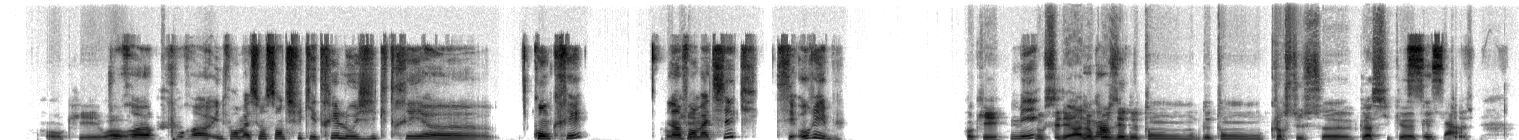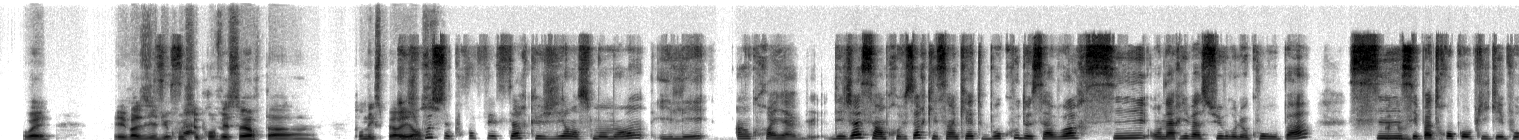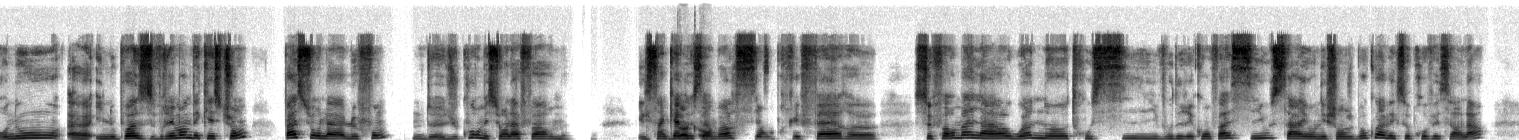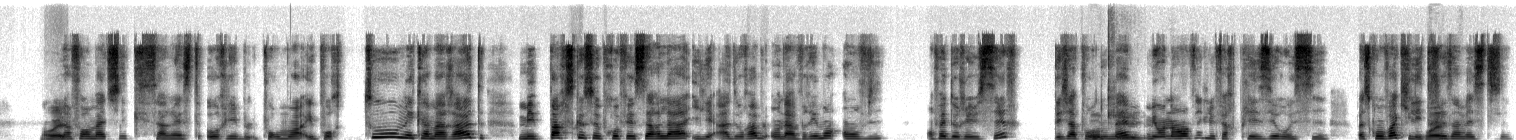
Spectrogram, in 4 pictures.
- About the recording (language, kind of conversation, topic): French, podcast, Quel rôle, selon toi, un bon professeur joue-t-il dans l’apprentissage ?
- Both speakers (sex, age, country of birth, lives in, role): female, 25-29, France, France, guest; male, 20-24, France, France, host
- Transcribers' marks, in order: chuckle; unintelligible speech; tapping; other background noise; stressed: "tous"; stressed: "parce que"; stressed: "envie"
